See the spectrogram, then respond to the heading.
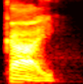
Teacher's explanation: temos uma vogal A e o I, né, formando uma semivogal, mas os dois estão na mesma sílaba, numa sílaba só. Então, a palavra cai eh é uma só sílaba.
